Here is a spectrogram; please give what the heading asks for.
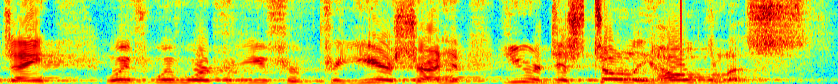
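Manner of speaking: a hammed-up official writing her off; scornful social director. Social director telling Jane she is hopeless, mock scornful.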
